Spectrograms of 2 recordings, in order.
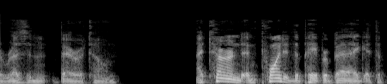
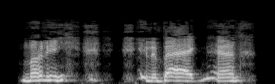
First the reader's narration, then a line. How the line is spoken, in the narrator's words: Stan panted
